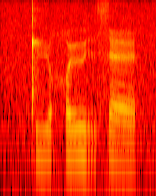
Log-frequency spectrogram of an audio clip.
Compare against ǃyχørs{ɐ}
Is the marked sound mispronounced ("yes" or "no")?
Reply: yes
